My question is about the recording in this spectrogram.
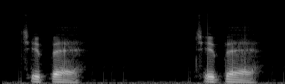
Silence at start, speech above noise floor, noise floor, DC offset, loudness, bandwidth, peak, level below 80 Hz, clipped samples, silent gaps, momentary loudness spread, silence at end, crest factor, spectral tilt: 0.25 s; 29 dB; -54 dBFS; under 0.1%; -27 LUFS; 11 kHz; -10 dBFS; -52 dBFS; under 0.1%; none; 7 LU; 0.3 s; 20 dB; -8 dB/octave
